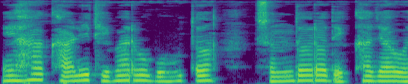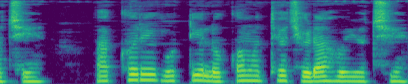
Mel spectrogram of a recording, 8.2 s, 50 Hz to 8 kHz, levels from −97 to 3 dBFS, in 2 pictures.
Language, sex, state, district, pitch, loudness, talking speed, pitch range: Odia, male, Odisha, Sambalpur, 170 Hz, -16 LUFS, 105 wpm, 160-180 Hz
